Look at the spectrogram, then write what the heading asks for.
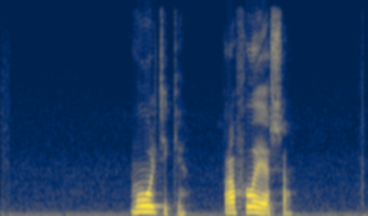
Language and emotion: Russian, neutral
